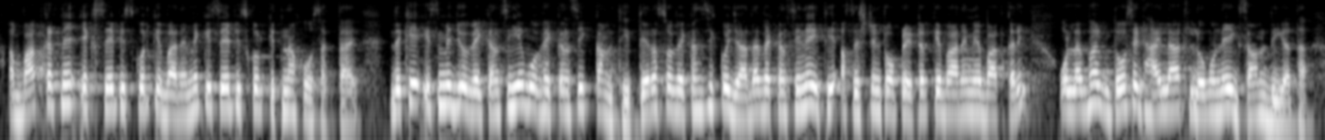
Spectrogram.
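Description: A young man giving an informal explainer voice-over, going over points repeatedly. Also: high voice. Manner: repetitive, explanatory. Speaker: exam-update channel presenter. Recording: dull, lo-fi voice recording.

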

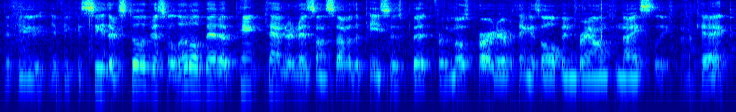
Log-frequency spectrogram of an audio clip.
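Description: An American man with a mid-pitched voice presents a casual cooking demonstration in a playful, step-by-step way. He is recorded on a home camcorder in an echoey kitchen, with clear noise around his voice. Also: fast talker, hardly any pauses, fairly bright tone. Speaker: father hosting a home cooking show. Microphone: camcorder mic a few feet away.

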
